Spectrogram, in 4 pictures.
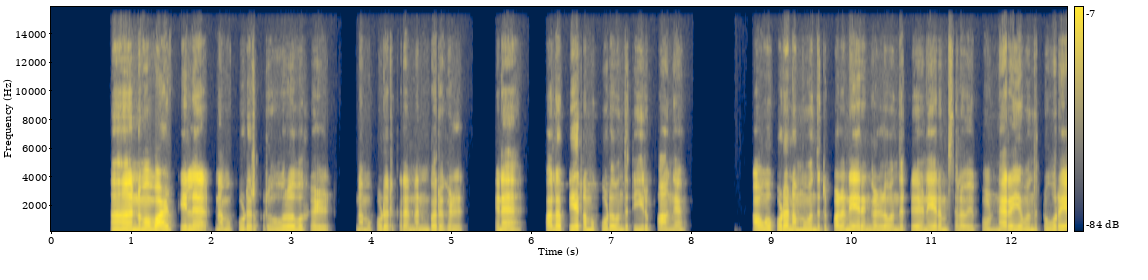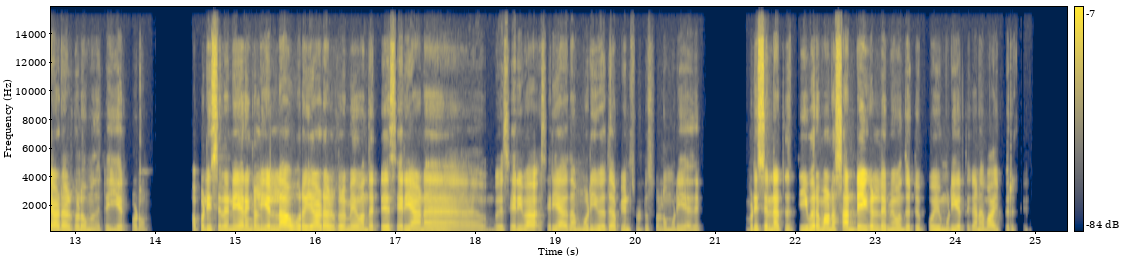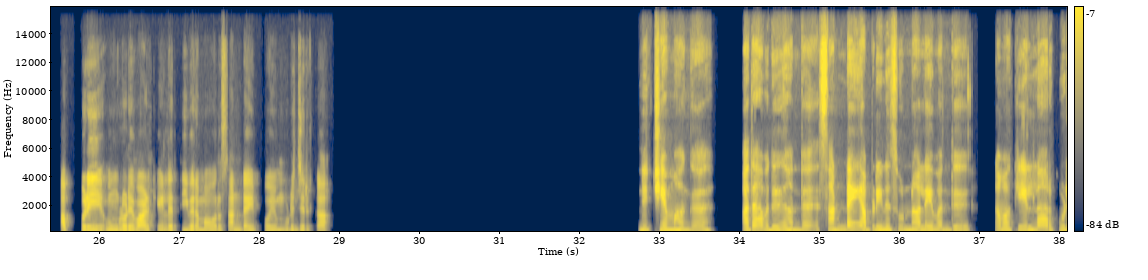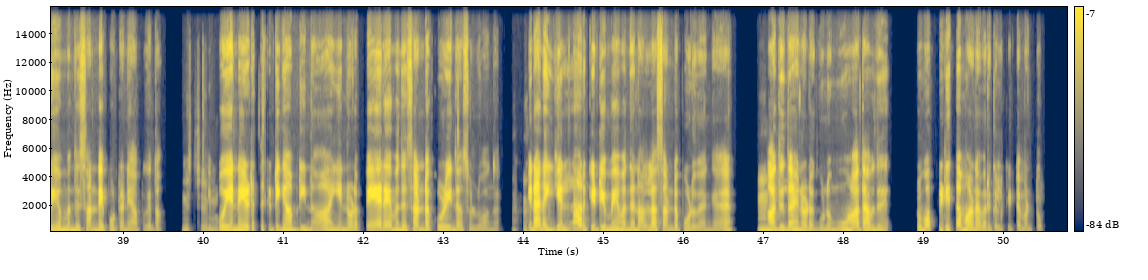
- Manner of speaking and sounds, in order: horn; drawn out: "சரியான"; chuckle
- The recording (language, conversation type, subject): Tamil, podcast, தீவிரமான சண்டைக்குப் பிறகு உரையாடலை எப்படி தொடங்குவீர்கள்?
